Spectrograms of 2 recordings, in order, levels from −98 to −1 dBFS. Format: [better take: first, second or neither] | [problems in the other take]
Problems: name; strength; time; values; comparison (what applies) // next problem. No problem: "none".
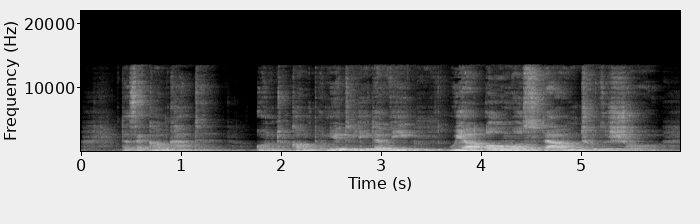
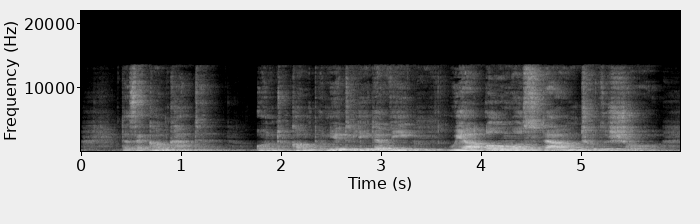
neither | off-mic speech; somewhat distant; the same in both // room echo; noticeable; dies away in 1 s; the same in both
